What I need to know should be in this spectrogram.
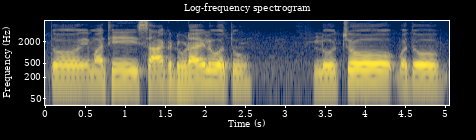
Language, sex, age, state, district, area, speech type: Gujarati, male, 30-45, Gujarat, Surat, urban, spontaneous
